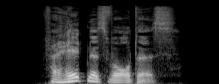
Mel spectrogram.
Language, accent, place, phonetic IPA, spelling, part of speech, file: German, Germany, Berlin, [fɛɐ̯ˈhɛltnɪsˌvɔʁtəs], Verhältniswortes, noun, De-Verhältniswortes.ogg
- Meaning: genitive singular of Verhältniswort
